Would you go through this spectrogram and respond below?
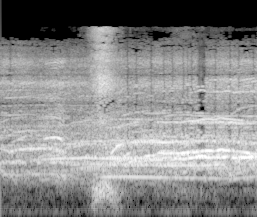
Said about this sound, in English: This is from Right Side Broadcasting. As you hear, the crowd is going nuts.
